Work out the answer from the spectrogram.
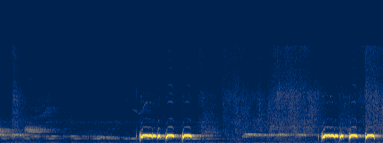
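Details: Local zebra dove, a lively loud-voiced bird used as a lure to make other doves answer: two bursts of rapid, rolling coo notes stand out, with long, faint steady whistled tones between them.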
